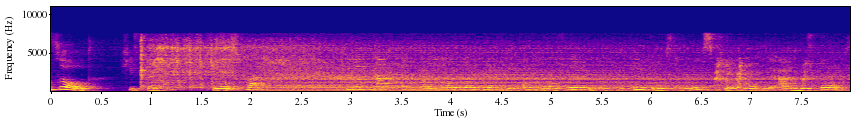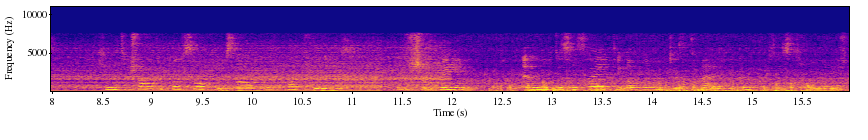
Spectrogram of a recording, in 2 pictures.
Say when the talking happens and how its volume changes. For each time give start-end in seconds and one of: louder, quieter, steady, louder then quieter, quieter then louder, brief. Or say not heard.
0.0-15.9 steady.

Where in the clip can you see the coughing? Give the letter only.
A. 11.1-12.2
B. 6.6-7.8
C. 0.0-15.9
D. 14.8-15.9
B.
